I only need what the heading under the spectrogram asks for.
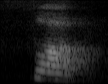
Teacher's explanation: Yang kedua, melafalkan huruf shad berbeda dengan melafalkan huruf sin ya. Huruf shad membacanya dengan bibir agak ke depan seperti hendak bersiul.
